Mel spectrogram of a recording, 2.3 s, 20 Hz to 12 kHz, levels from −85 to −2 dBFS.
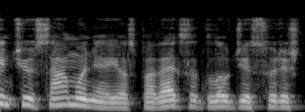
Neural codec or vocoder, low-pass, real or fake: none; 7.2 kHz; real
